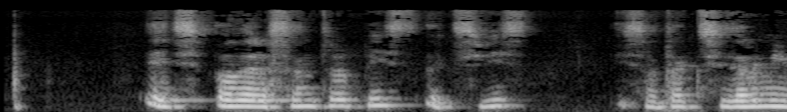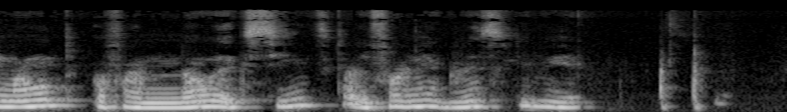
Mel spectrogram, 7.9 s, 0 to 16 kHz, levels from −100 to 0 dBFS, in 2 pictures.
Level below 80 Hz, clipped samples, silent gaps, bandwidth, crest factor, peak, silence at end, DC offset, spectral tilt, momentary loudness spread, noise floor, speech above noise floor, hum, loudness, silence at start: -62 dBFS; under 0.1%; none; 11.5 kHz; 18 dB; -8 dBFS; 0.3 s; under 0.1%; -6.5 dB/octave; 17 LU; -74 dBFS; 50 dB; none; -25 LUFS; 0.05 s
